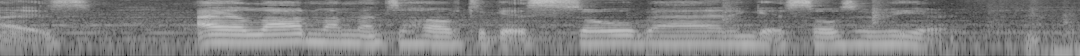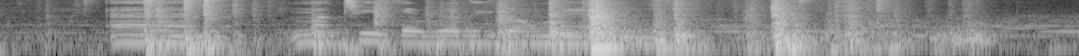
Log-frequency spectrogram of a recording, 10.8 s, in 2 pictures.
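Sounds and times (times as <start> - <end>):
speech: 0.2 - 5.3, 6.0 - 8.9
items falling out of a refrigerator: 5.1 - 10.6.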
